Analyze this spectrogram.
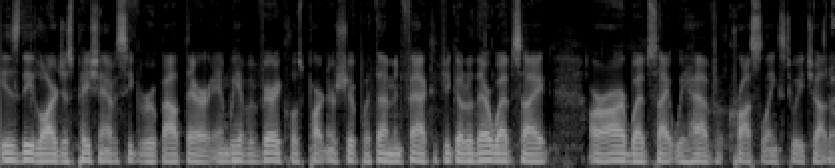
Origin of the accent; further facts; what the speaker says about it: Midwest, United States; having grown up in the Midwest, the center of the United States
